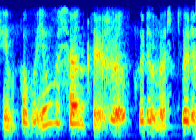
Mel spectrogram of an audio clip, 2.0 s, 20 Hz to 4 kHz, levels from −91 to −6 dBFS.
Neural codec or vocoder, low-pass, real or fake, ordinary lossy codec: autoencoder, 22.05 kHz, a latent of 192 numbers a frame, VITS, trained on one speaker; 3.6 kHz; fake; AAC, 24 kbps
